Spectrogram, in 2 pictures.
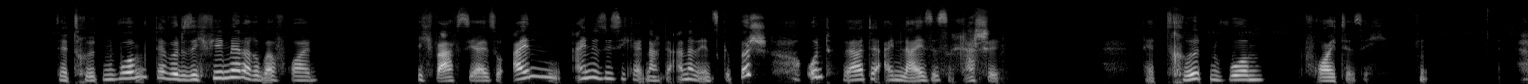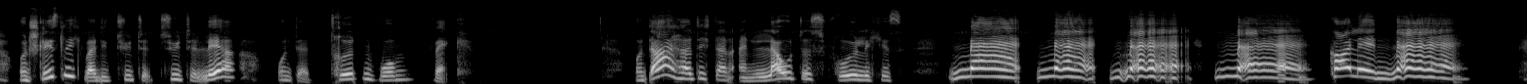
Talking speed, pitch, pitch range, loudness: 110 wpm, 260 Hz, 210-345 Hz, -22 LUFS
